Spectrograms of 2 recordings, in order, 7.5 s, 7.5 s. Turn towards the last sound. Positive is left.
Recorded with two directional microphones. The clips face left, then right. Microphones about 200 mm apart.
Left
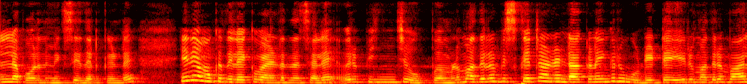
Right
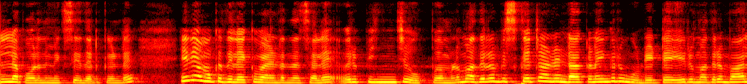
turn(degrees=-35)  # may be behind; listen again after turning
